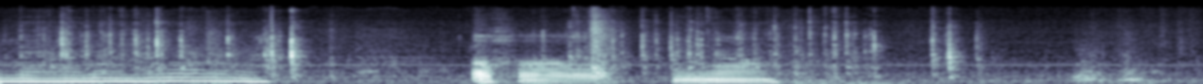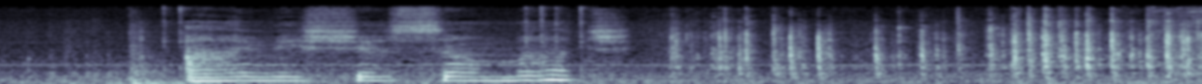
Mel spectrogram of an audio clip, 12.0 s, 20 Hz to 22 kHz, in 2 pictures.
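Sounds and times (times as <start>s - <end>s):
person humming: 0.0s - 1.5s
rapid typing on keyboard: 0.0s - 1.6s, 2.7s - 5.0s, 9.4s - 12.0s.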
